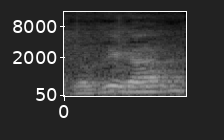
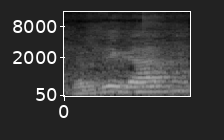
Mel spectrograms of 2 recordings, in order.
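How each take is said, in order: No difference in how they are said.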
